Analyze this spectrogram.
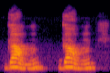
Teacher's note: Không phải là chữ k đâu. Chỉ đọc là g, không bật hơi nhá. Gum, gum.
